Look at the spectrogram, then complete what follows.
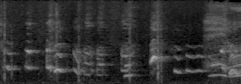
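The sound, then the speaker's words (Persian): Hermione, a girl, crying and sobbing in a series of short, wavering, high-pitched whimpers and sobbing breaths, broken by brief catches, moderately loud and continuous throughout without any clear words. “اون هرمیونه که داره گریه میکنه نکنه اتفاق بدی رخ داده بیا بریم ببینیم چیه باشه چه خبر شده هرمیون چرا گریه میکنی”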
